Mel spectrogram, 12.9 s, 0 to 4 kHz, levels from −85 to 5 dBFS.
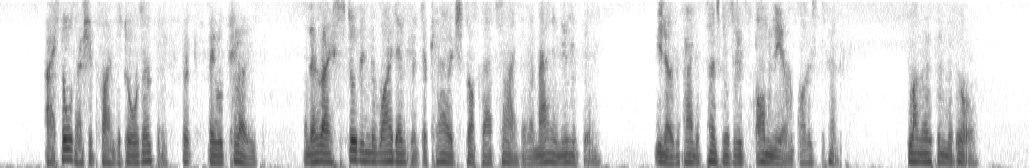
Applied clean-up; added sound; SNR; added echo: neural mask model Resemble Enhance denoiser.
